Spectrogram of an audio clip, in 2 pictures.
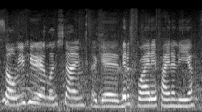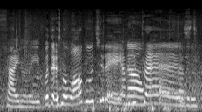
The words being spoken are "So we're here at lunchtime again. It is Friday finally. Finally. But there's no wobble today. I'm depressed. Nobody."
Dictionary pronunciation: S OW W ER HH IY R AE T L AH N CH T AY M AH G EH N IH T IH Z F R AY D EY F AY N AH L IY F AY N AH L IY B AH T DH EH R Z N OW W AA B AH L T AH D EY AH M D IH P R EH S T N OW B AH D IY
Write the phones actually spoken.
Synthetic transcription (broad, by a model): S OW W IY HH IY R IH T L AH N CH T AY M AH G EH N IH T IH Z F R AY D EY F AY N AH L IY F AY N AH L IY B AH T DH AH R Z N OW W AA B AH T AH D EY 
